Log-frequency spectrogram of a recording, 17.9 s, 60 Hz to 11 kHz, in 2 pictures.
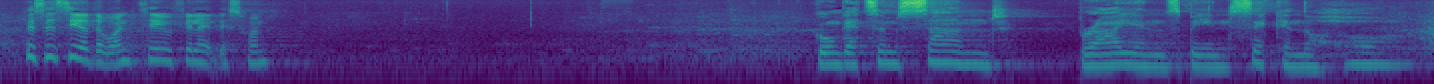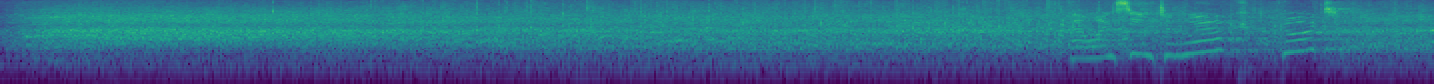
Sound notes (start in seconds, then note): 8.9 audience laughing; 9.1 audience clapping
